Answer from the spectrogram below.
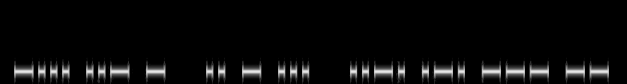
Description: Morse code, heard as a keyed tone, about 20 wpm, 600 Hz. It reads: BUT ITS FROM
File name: cw-books / winnie-the-pooh / winnie-20wpm-page-0098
